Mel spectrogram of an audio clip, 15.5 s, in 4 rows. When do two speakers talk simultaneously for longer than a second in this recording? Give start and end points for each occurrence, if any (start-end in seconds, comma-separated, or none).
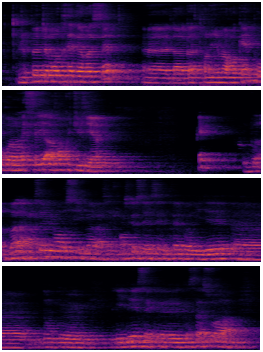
none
